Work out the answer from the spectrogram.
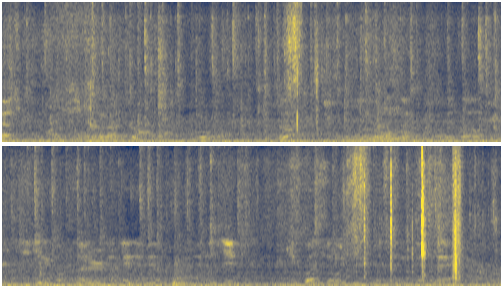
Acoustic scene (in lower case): crowded indoor space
